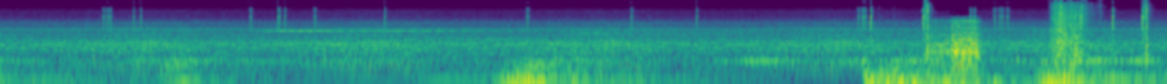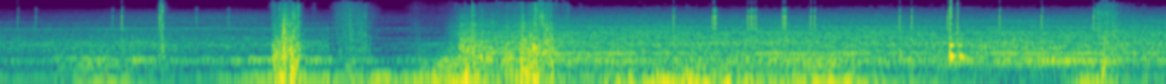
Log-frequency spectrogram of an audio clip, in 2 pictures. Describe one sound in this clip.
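Short soft clicks tick as menu items are selected.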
